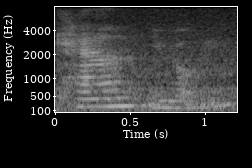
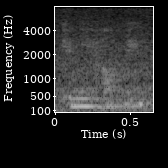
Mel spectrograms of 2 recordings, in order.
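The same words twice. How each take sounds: First: The word can is full and strong. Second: The word can is small and reduced. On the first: The speaker calls it wrong. "Instead of" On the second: The speaker calls it right. "one is small"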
